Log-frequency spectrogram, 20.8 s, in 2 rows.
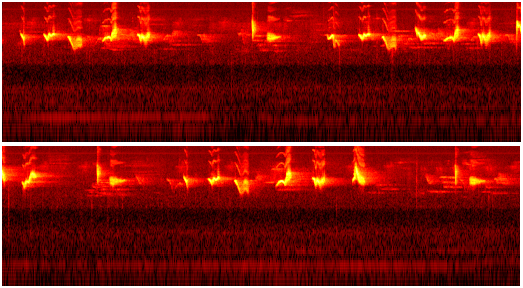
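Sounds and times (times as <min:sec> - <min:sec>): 
bird singing whistled phrases: 0:00.4 - 0:03.1, 0:06.5 - 0:11.3, 0:13.8 - 0:18.2, 0:18.8 - 0:20.6.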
